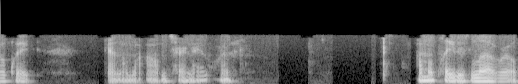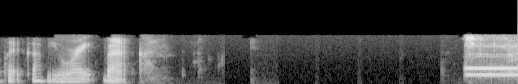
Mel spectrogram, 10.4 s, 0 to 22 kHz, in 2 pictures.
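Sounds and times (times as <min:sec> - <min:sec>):
speech: 0:00.0 - 0:02.5, 0:04.2 - 0:06.8
outgoing phone call ringback tone: 0:09.8 - 0:10.3.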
